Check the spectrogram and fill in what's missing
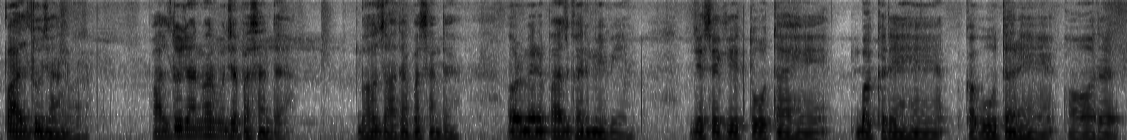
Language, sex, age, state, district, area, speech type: Urdu, male, 18-30, Delhi, Central Delhi, urban, spontaneous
